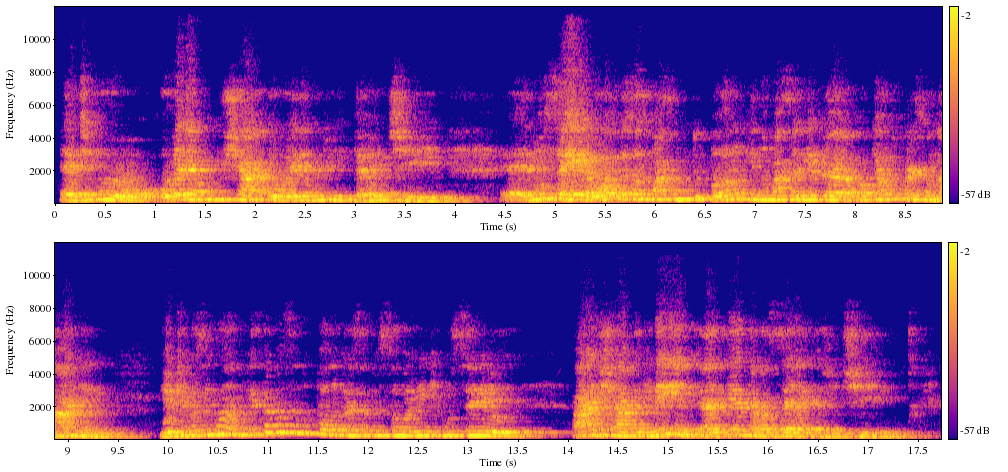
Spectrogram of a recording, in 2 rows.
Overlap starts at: none

